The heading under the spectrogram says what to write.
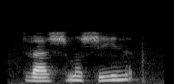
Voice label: "waschmaschin", alsace

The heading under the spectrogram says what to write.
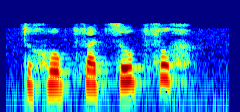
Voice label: "hopfezopfer", alsace

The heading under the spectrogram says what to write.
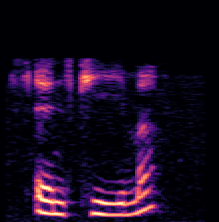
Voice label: "entkimme", alsace

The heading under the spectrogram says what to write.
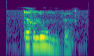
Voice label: "lumpe", alsace

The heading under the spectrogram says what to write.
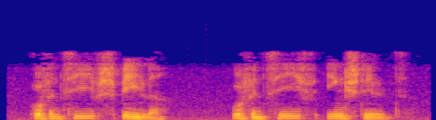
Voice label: "offensivspeele", Alsace

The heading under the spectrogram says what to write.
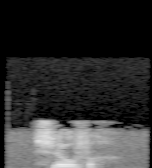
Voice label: "schlofer", Alsace

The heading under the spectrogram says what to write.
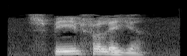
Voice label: "speelverlaje", Alsace

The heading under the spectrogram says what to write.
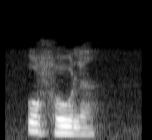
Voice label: "ufhole", Alsace

